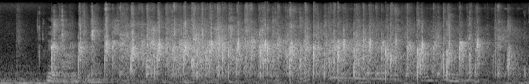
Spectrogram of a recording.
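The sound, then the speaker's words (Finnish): An audience breaks into sustained applause for everyone taking part, at an event about the Roosanauha cancer fundraising campaign, a dense wash of many hands clapping at a steady, loud level for several seconds, with a faint voice murmuring underneath. “vielä yksi puheenvuoro ja sitten kaikille aplodit.”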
